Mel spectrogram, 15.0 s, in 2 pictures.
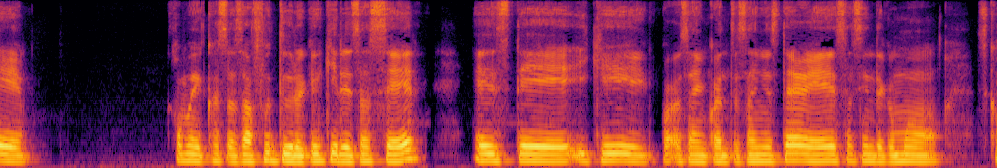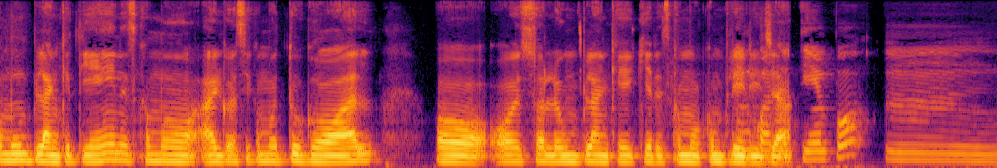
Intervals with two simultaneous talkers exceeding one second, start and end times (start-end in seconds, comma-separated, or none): none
